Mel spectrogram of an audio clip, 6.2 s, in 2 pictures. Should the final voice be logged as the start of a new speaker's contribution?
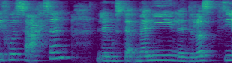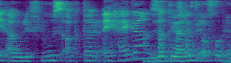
Yes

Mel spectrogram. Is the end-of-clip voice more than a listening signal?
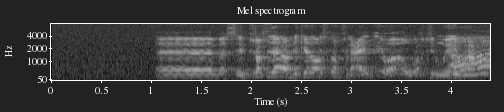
Yes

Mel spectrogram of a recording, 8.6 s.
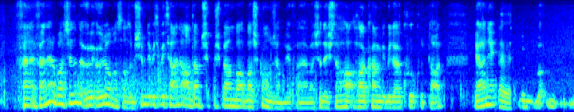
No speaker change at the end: Yes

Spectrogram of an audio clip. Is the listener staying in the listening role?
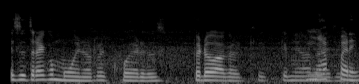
No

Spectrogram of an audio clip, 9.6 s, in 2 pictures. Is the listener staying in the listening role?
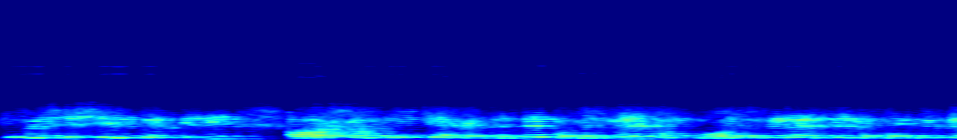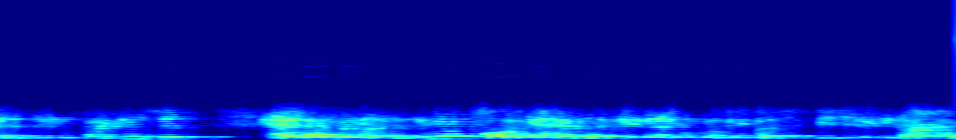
No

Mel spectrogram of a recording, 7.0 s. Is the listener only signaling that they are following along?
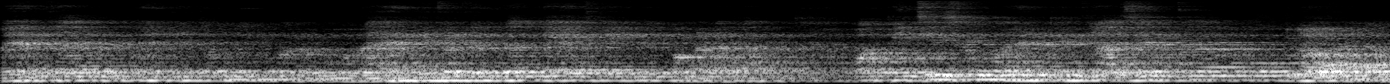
No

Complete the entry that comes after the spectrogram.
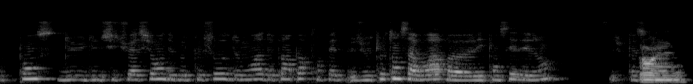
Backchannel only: Yes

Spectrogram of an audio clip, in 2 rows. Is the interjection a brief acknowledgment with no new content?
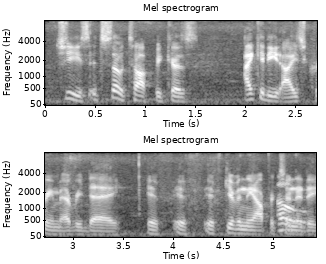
Yes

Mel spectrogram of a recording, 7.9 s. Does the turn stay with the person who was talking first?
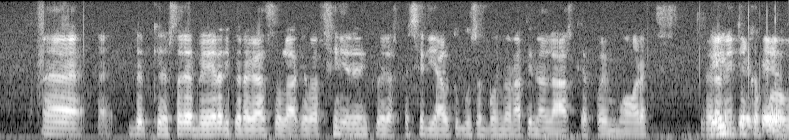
No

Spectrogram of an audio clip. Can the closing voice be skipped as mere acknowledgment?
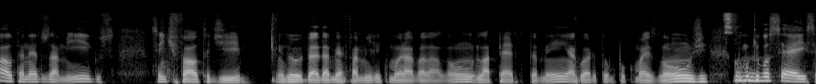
Yes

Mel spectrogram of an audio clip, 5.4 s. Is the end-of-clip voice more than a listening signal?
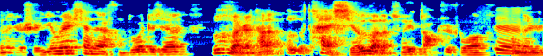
No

